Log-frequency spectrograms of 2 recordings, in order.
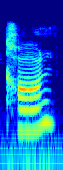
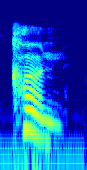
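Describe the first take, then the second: First: The first syllable has a full, clear vowel. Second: The first syllable has a weak, reduced vowel. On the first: The speaker calls it wrong. "we don't want to say con" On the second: The speaker calls it right. "it's kun. Okay? Because the uh, beginning of the word does not receive the stress"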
